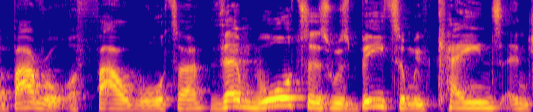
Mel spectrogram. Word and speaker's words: Waters: waters sorry I think I pronounced his name Walters it's actually waters was forced to watch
